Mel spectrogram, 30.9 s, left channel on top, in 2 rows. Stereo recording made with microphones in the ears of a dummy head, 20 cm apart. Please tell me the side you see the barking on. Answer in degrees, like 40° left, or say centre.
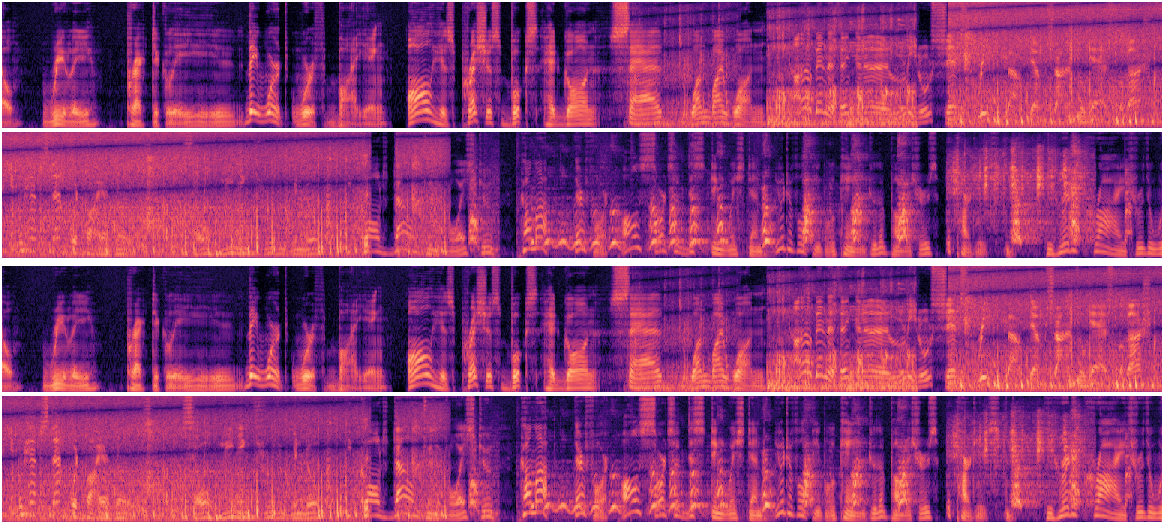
20° left.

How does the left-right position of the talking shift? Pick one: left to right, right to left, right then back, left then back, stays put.
left to right.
